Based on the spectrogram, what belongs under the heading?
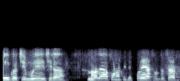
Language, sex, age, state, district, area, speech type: Odia, male, 45-60, Odisha, Nabarangpur, rural, conversation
